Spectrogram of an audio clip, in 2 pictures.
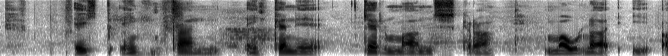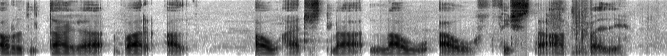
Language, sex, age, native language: Icelandic, male, 18-19, Icelandic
